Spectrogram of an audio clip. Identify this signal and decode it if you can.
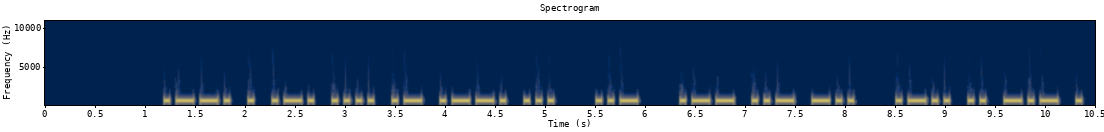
Morse code, heard as a keyed tone, about 20 wpm, 700 Hz. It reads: PERHAPS U WUD LIKE
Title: Sentences from Top 500 Words and Abbreviations 20wpm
